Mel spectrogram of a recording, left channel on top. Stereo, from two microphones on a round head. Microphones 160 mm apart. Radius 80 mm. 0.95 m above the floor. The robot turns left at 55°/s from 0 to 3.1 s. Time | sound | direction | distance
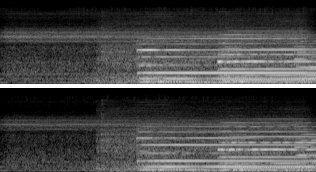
1.0 | ticking | 140° right | 1.6 m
